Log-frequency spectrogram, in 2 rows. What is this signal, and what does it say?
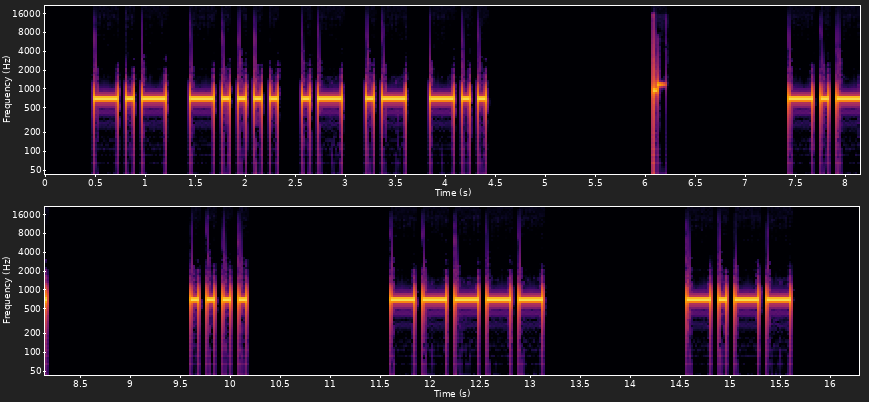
Morse code, heard as a keyed tone, about 15 wpm, spaced as for 8 wpm, 700 Hz. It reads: K6AAD KH0Y
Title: USA Call Signs - 5 Characters - 6x Character Spacing - 15wpm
